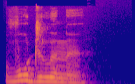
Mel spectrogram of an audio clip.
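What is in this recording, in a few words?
"вуджлыны", Komi, female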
